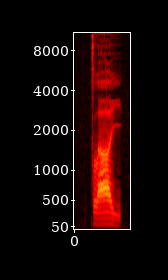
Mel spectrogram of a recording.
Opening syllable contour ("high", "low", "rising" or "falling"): falling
